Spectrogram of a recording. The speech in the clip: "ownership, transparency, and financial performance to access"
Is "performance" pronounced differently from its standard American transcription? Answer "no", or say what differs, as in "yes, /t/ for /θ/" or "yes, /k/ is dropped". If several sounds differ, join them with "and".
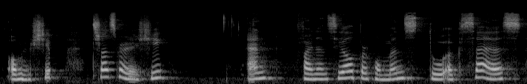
no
